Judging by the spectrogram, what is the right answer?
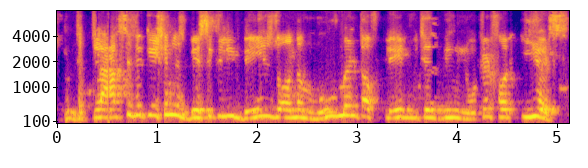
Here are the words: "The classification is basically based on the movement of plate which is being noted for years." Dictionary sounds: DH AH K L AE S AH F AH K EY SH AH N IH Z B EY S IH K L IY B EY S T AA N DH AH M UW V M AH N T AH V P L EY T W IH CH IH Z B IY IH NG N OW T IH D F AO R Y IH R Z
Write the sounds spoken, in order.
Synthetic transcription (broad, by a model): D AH K L AE S AH F AH K EY SH AH N IH Z B EY S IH K L IY B EY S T AA N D AH M UW V M AH N T AH V P L EY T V IH CH IH Z B IY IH NG N OW T IH D F AO R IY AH R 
